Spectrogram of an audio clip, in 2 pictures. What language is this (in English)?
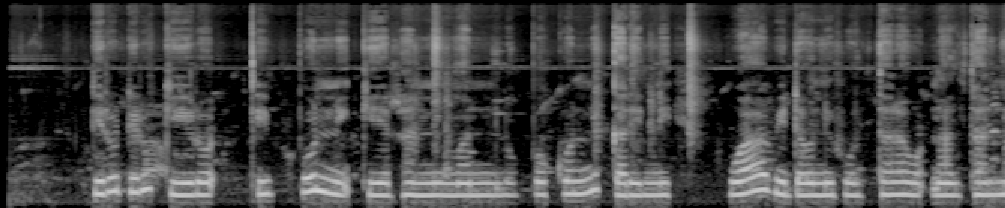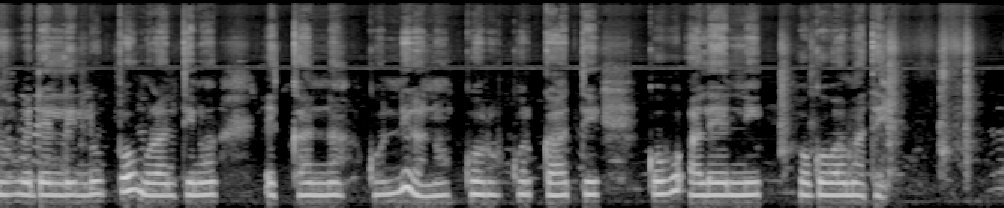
Sidamo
